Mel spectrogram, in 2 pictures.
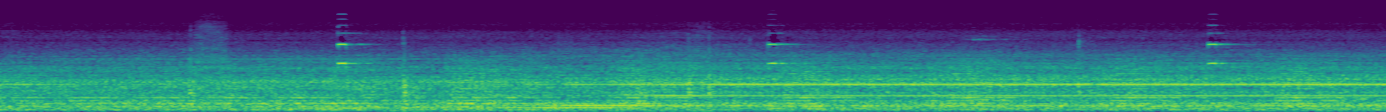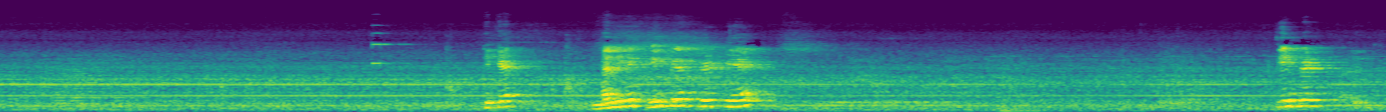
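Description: A machine hums steadily.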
